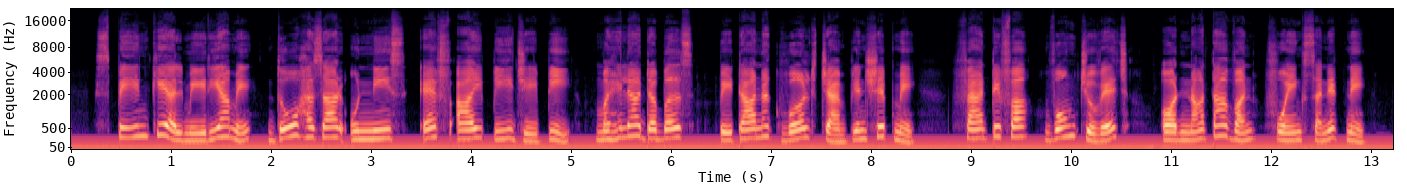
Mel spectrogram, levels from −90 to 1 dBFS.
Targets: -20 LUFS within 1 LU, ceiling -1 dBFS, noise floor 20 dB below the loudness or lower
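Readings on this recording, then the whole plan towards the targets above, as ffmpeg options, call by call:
hum 50 Hz; highest harmonic 250 Hz; hum level -30 dBFS; loudness -18.0 LUFS; peak level -1.0 dBFS; loudness target -20.0 LUFS
-> -af "bandreject=f=50:t=h:w=6,bandreject=f=100:t=h:w=6,bandreject=f=150:t=h:w=6,bandreject=f=200:t=h:w=6,bandreject=f=250:t=h:w=6"
-af "volume=0.794"

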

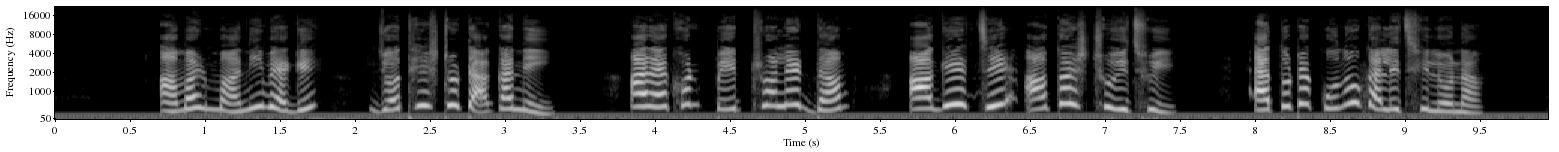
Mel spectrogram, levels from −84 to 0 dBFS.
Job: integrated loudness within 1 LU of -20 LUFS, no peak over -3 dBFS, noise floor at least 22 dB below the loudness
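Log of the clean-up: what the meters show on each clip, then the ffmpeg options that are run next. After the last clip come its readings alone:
hum 60 Hz; highest harmonic 180 Hz; hum level -49 dBFS; loudness -24.0 LUFS; peak level -3.0 dBFS; loudness target -20.0 LUFS
-> -af "bandreject=f=60:t=h:w=4,bandreject=f=120:t=h:w=4,bandreject=f=180:t=h:w=4"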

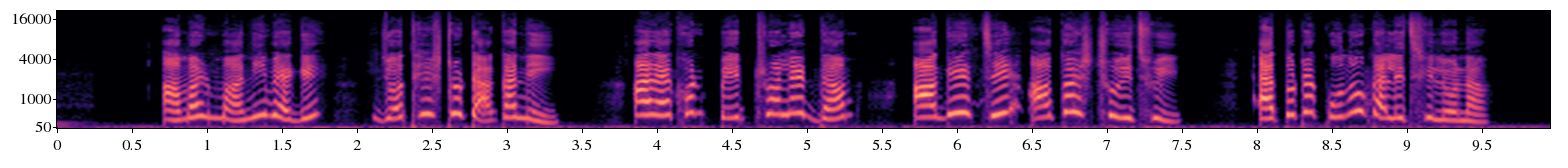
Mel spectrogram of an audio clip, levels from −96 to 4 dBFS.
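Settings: hum not found; loudness -24.0 LUFS; peak level -3.0 dBFS; loudness target -20.0 LUFS
-> -af "volume=1.58,alimiter=limit=0.708:level=0:latency=1"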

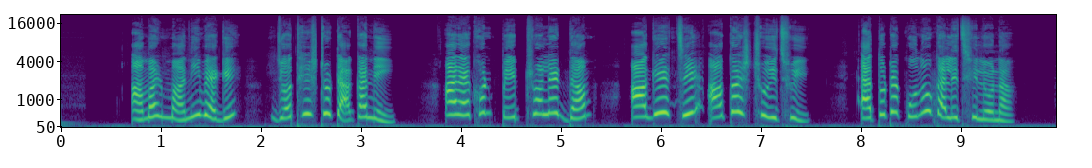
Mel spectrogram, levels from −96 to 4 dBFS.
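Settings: loudness -20.0 LUFS; peak level -3.0 dBFS; noise floor -60 dBFS

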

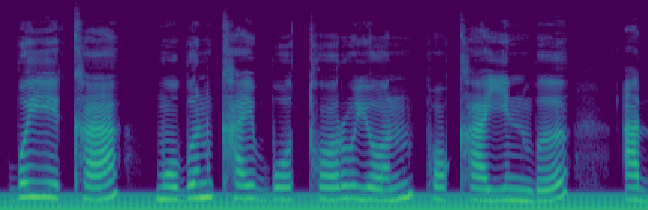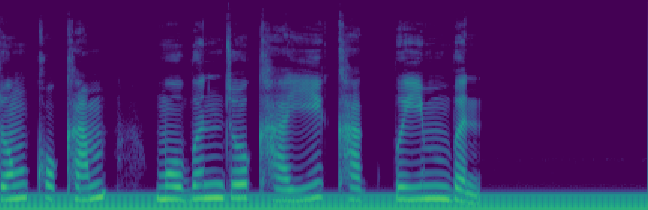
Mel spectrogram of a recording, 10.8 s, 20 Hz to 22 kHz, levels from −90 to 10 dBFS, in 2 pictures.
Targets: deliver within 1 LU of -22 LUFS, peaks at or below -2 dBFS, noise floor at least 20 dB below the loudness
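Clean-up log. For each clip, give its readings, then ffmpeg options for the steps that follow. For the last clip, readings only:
hum 60 Hz; highest harmonic 300 Hz; hum level -25 dBFS; loudness -25.0 LUFS; peak level -10.0 dBFS; loudness target -22.0 LUFS
-> -af "bandreject=f=60:t=h:w=6,bandreject=f=120:t=h:w=6,bandreject=f=180:t=h:w=6,bandreject=f=240:t=h:w=6,bandreject=f=300:t=h:w=6"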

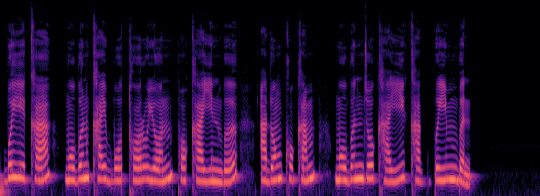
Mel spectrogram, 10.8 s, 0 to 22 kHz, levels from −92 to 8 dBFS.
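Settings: hum not found; loudness -26.0 LUFS; peak level -11.5 dBFS; loudness target -22.0 LUFS
-> -af "volume=1.58"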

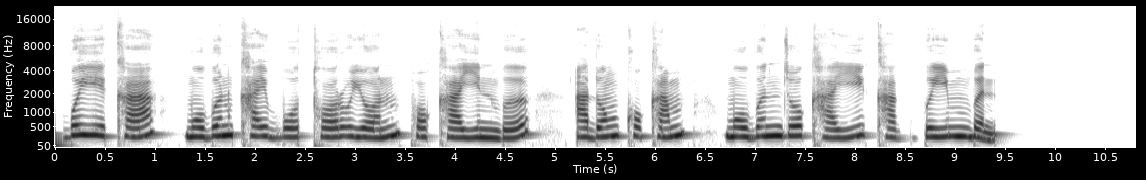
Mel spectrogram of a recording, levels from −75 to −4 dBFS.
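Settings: loudness -22.0 LUFS; peak level -7.5 dBFS; noise floor -76 dBFS

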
